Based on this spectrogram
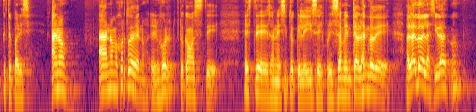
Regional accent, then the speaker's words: Mexico City, Mexico; Yo nací en La Cruz, Iztacalco, y crecí en la Agrícola Oriental. Y después, a los 10 años me fui a vivir a Iztapalapa, ahí por Cabeza de Juárez. Entonces soy de zona oriente siempre, ¿no?

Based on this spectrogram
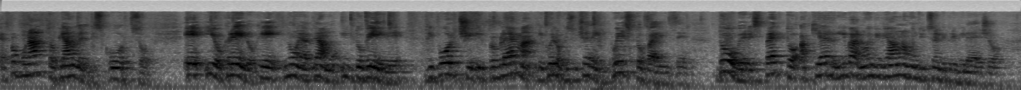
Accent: Tuscany, Italy; sono nemmeno campanilista pur essendo toscana

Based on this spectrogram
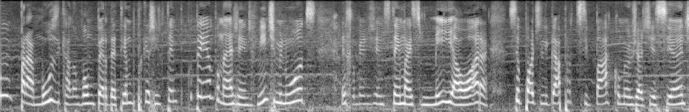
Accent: Rio Grande do Sul, Brazil; born there; nascemos no Rio Grande do Sul, temos que curtir isso

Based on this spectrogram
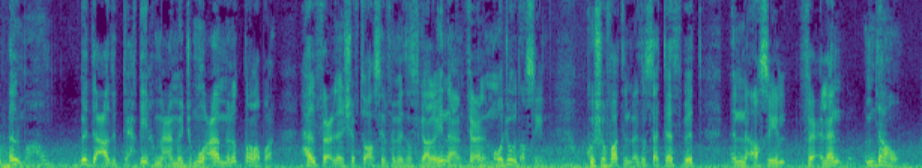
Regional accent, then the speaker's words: Kuwait; عندنا بالكويت

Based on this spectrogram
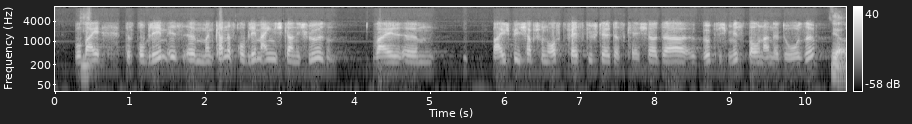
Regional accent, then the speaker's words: North Rhine-Westphalia, Germany; Wir haben hier direkt einen Kreis Aachen, wo ich herkomme, und angrenzend direkt den Kreis Düren.

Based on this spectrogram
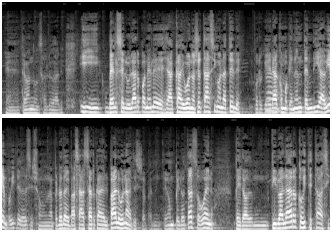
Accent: Argentina; born there; yo soy bostero, no soy argentino. Nací en Argentina

